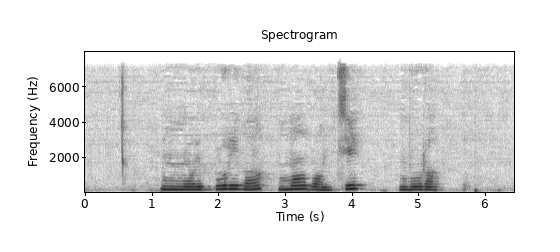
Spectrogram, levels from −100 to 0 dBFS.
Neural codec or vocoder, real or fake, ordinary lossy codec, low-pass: codec, 44.1 kHz, 2.6 kbps, SNAC; fake; AAC, 32 kbps; 7.2 kHz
